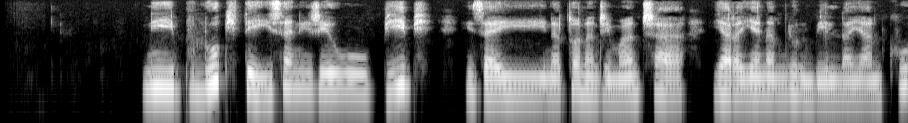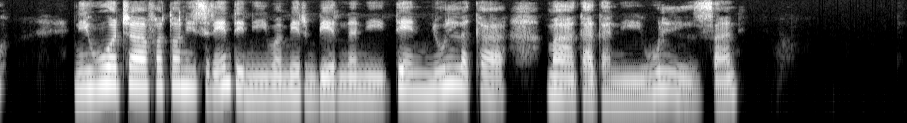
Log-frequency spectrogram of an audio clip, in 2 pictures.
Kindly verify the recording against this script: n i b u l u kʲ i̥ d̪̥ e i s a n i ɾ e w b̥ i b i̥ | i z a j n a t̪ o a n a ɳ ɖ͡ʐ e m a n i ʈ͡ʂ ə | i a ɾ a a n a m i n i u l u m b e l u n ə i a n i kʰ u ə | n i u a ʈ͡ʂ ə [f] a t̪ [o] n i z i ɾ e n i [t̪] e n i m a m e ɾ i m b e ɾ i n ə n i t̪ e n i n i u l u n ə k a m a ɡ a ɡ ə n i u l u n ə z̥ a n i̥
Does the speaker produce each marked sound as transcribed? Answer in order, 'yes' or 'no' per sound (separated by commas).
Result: yes, yes, no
